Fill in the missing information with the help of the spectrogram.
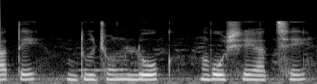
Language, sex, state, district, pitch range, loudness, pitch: Bengali, female, West Bengal, Cooch Behar, 225-230 Hz, -14 LUFS, 230 Hz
